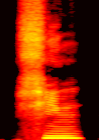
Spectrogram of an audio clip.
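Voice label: "xing1", Chinese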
